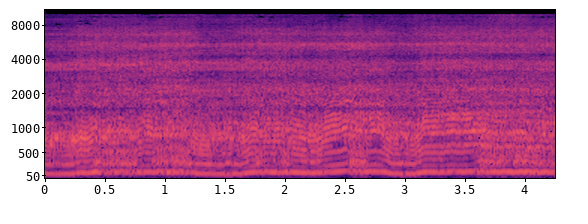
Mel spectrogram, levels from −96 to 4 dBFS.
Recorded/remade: remade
